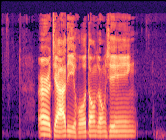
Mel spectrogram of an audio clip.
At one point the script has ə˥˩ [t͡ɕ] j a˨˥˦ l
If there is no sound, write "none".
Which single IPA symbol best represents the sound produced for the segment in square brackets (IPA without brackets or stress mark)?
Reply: t͡ɕ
